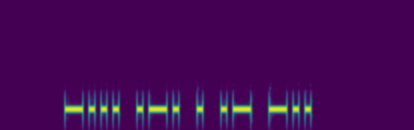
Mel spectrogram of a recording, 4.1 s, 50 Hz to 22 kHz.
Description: Morse code, heard as a keyed tone, about 20 wpm, 700 Hz. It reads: BREAD
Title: Sentences from Top 1600 Words - New Word Drill - 20wpm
